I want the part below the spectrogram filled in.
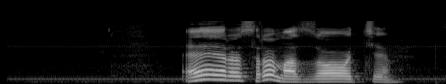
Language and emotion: Russian, positive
